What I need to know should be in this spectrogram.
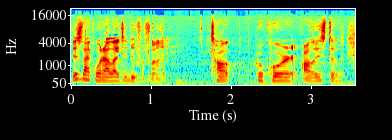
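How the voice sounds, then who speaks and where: With vocal fry and a fairly low pitch, a woman talks at a very fast pace with ordinary pitch variation. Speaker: podcast host. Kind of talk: casual vlog monologue. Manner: animated, talks with hands.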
